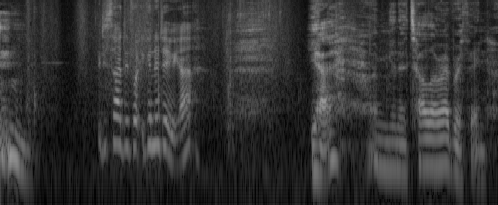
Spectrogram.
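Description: A young man answers with annoyance.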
